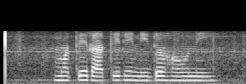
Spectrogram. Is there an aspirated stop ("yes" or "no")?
no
